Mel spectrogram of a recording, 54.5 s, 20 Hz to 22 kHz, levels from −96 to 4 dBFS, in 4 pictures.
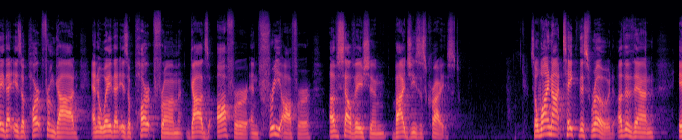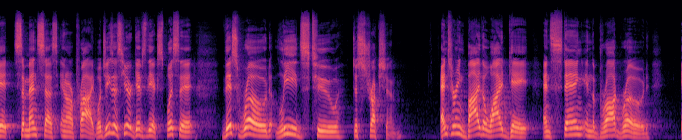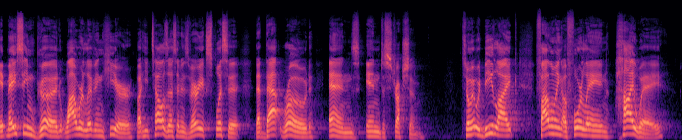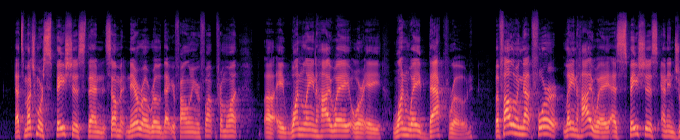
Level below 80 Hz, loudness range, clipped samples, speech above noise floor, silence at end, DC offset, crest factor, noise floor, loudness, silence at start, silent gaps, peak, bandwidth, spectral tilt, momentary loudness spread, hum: -76 dBFS; 4 LU; under 0.1%; 52 dB; 0 s; under 0.1%; 20 dB; -74 dBFS; -22 LUFS; 0 s; none; -2 dBFS; 14.5 kHz; -4.5 dB/octave; 9 LU; none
